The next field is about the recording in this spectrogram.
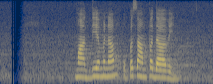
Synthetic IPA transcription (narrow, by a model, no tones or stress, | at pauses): mad̪jəmənamupəsampəd̪aːʋen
